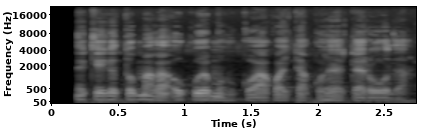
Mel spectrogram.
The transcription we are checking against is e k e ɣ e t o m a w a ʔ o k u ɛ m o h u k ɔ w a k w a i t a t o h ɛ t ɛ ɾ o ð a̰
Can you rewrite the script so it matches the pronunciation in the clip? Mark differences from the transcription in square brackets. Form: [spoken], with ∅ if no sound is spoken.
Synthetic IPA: e k e ɣ e t o m a [ɣ] a ʔ o k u ɛ m o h u k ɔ w a k w a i t a [k] o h ɛ t ɛ ɾ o ð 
